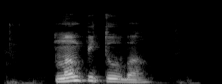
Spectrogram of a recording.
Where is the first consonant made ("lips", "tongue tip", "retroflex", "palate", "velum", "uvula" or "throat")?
lips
